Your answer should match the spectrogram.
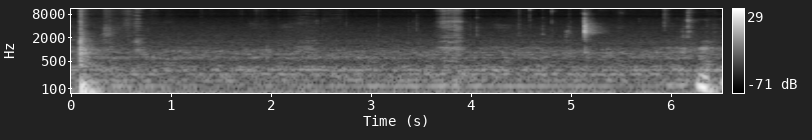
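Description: Kitchen knife slicing smoked salmon on a wooden cutting board: a sharp knock at the start, a short scrape of the blade about four seconds in, and a light tap near the end.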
